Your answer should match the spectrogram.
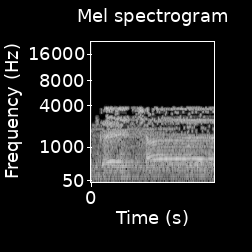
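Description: A single voice chanting melodically in the style of Buddhist devotional chanting, sliding up into long held notes twice, over a steady musical drone.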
